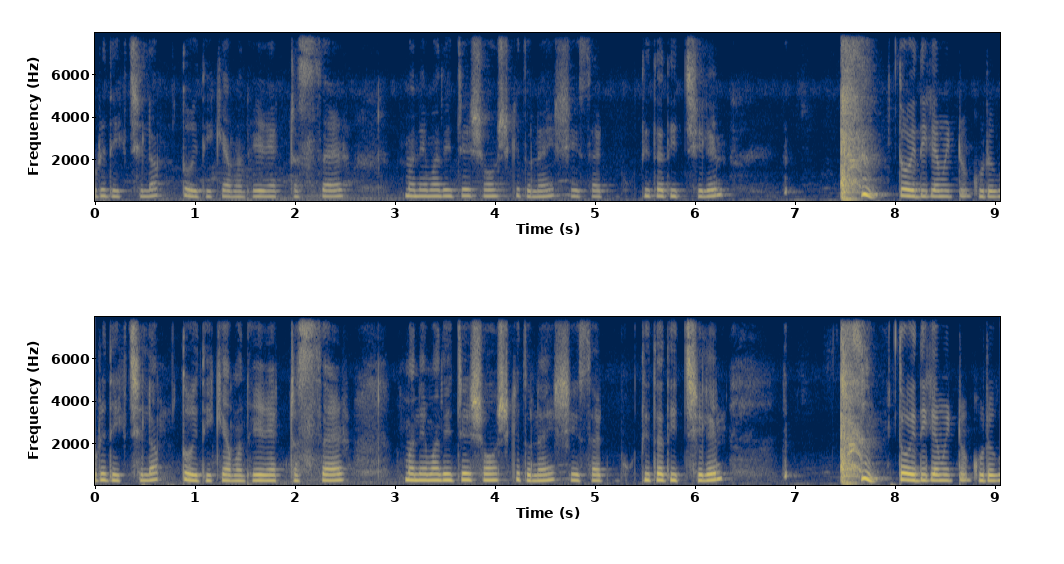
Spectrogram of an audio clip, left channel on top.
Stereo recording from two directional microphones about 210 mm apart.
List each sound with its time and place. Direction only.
0.0 s speech: 30° right (ahead or behind)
